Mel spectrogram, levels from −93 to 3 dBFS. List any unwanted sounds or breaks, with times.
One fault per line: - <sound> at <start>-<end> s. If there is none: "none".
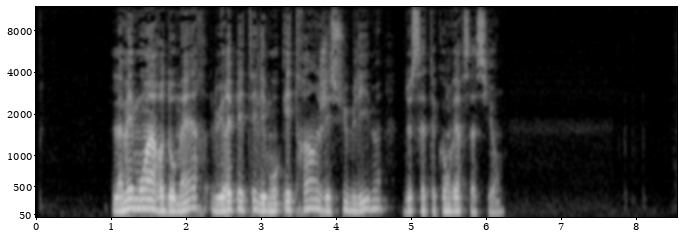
none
